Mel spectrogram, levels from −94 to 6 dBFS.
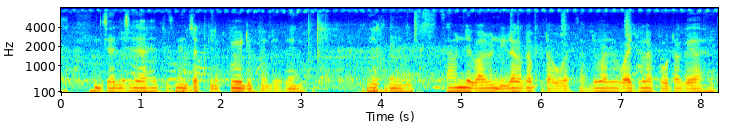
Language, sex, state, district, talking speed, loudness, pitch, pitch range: Hindi, male, Madhya Pradesh, Katni, 35 wpm, -18 LUFS, 110 Hz, 100-110 Hz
